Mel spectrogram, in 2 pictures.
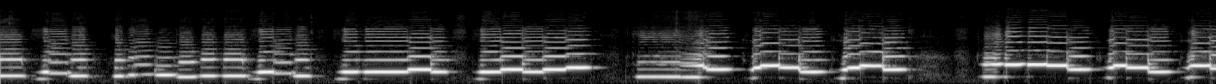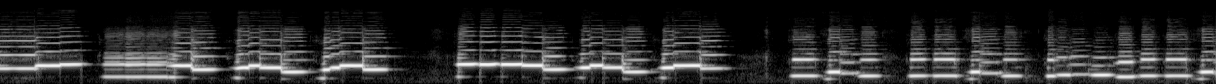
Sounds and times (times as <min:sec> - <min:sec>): Clarinet: 0:00.0 - 0:24.3.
